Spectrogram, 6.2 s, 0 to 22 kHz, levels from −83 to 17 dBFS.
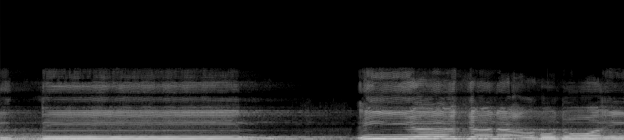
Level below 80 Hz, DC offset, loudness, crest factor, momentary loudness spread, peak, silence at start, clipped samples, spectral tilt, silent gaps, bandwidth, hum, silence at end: -56 dBFS; under 0.1%; -15 LUFS; 10 dB; 15 LU; -4 dBFS; 0 s; under 0.1%; -5.5 dB/octave; none; 10.5 kHz; none; 0 s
